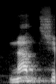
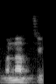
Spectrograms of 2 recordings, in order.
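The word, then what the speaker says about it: Nazi: party নাকি নাথজি party এটার উচ্চারণটা হবে বাংলায় কি হয় বাংলায় হয় নাতসি পার্টি বলা হয় এটাকে নাসি পার্টি হিটলারের দলটার নাম কি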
